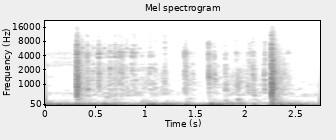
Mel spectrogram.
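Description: Fingers type quickly on a computer keyboard to run a Control F search in a software manual, with a close, steady patter of clicking keystrokes and no talking.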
